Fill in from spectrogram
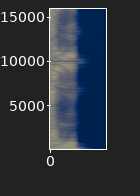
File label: Synth Hit G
